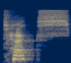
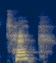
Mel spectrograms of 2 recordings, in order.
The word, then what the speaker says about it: TeX: A lot of people pronounce this as TeX, pronouncing the X here like an English X, but the cool way to pronounce it is tech, like technology.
